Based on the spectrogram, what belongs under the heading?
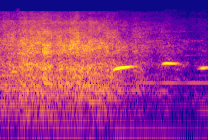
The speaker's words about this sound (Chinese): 人家板子本子上写让你哼着小曲儿走，你这怎么哼着哼着口哨上厕所去？你要上哪？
